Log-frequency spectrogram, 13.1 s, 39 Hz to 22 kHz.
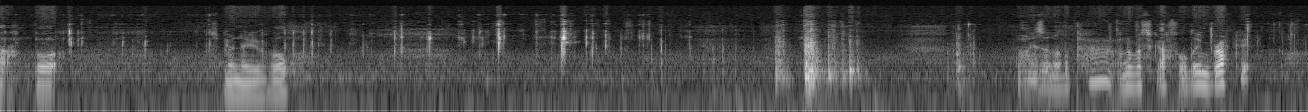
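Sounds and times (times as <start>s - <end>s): scrap metal clinking: 2.8s - 7.0s.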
